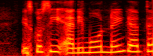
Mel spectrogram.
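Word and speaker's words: sea anemone: पहला ऑर्किड का एग्जाम्पल, दूसरा बार्नेकल्स का, तीसरा कैटल एग्रेट का और चौथा एग्जाम्पल सी एनीमनी का। इसको सी एनीमोन नहीं कहते हैं, इसको सी एनीमनी प्रोनाउंस किया जाता है।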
